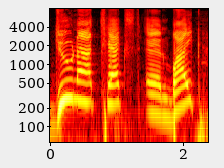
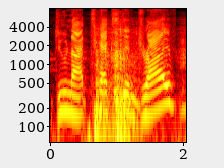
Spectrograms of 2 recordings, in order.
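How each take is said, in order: First: Drawn-out high, slow warning voice; hammed-up slow-motion caution; mock slow-mo warning. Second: Said in the usual way. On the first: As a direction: stretch it like a slowed-down public service ad. Jokey slow-mo safety warning.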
